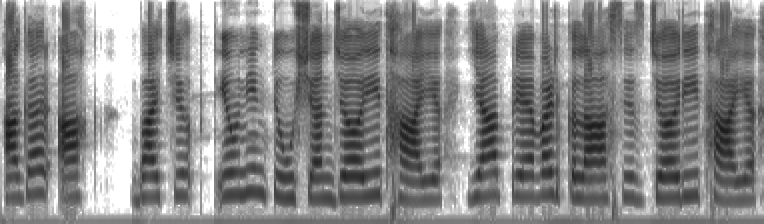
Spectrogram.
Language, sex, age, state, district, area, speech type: Kashmiri, female, 18-30, Jammu and Kashmir, Kulgam, rural, spontaneous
